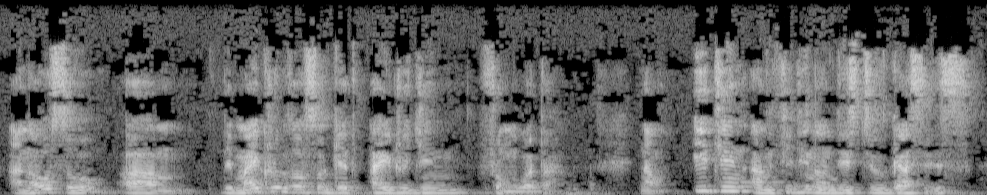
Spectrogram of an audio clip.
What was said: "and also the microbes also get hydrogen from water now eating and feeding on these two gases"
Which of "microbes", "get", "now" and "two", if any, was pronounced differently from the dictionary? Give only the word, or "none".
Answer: microbes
